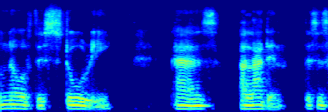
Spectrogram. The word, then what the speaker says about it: Aladdin: But the correct pronunciation is Aladdin. Aladdin. It's not Aladdin. It's Aladdin.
